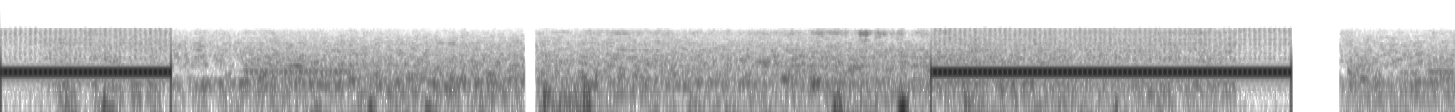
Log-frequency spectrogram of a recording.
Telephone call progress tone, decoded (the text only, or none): ringback tone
